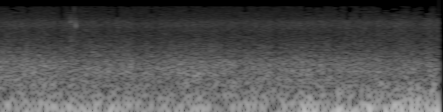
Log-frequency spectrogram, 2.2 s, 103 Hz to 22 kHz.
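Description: Chevrolet 5.7 L 350 V8 idling steadily, heard low and even from behind the car at the exhaust, with some wind on the microphone.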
